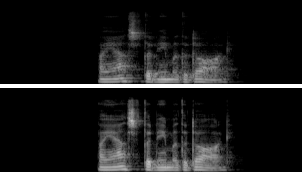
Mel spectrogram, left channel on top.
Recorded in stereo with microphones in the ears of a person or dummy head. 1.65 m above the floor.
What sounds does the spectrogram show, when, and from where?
1.0 s a man speaking: 75° right (ahead or behind), 0.6 m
